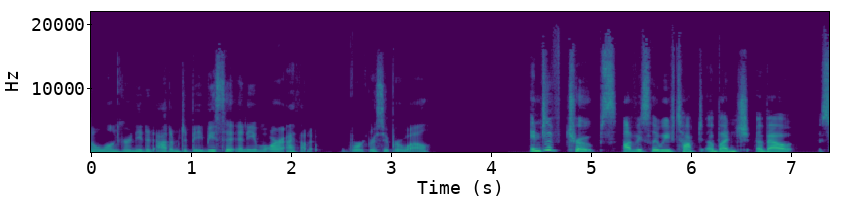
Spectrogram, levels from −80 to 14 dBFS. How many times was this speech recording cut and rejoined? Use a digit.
3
